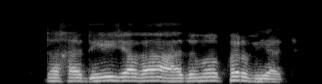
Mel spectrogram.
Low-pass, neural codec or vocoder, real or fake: 7.2 kHz; codec, 16 kHz, 2 kbps, FreqCodec, smaller model; fake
